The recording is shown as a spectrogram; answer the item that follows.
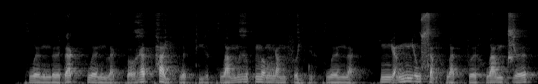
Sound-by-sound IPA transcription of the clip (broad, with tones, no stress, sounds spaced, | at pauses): k w əː˨˩ ŋ əː˨˩ ɗ a˦˥ k̚ h w əː˨˩ n l a˨˩ k̚ t̪ ɔ̰˧˨ ɣ a˦˥ t̚ h a˧˩ j h w ə˨˩ t̚ ʔ i˨˩ ə̯ k w a˨˦ m ɣ ə˦˥ p̚ n ɔ˧ ŋ a˧ m f ə˧˩ j ɗ ɨ̰˧˨ ə̯ k w əː˧ n a˨˩ k̚ | ɲ a̰˧˥ n ɲ ə˧ w s a̰˧˨ m h w a˨˩ t̚ f əː˨˩ h w a˧ m t͡ɕ əː˨˦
